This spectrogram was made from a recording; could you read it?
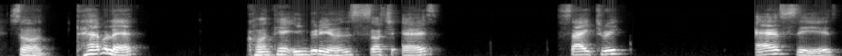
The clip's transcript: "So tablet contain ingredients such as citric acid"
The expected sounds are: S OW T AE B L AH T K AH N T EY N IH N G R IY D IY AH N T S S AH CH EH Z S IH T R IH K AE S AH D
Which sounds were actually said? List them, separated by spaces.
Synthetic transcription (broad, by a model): S OW T AE B L AH T K AH N T EY N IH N G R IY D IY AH N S S AH CH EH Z S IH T R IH K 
